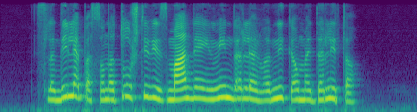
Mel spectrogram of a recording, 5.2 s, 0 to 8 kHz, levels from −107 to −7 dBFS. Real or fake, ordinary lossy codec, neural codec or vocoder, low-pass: fake; none; codec, 24 kHz, 0.9 kbps, WavTokenizer, small release; 7.2 kHz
